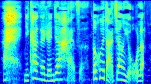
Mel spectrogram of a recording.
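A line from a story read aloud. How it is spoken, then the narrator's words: Mother sighing wistfully. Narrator (Chinese): 老妈突然感叹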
